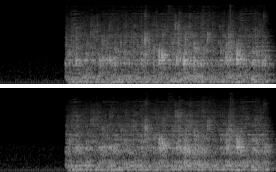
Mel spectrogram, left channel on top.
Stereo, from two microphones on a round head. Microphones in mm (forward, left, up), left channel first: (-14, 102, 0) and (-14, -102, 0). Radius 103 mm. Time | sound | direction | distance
0.7 | boiling | 25° left (ahead or behind) | 1.3 m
